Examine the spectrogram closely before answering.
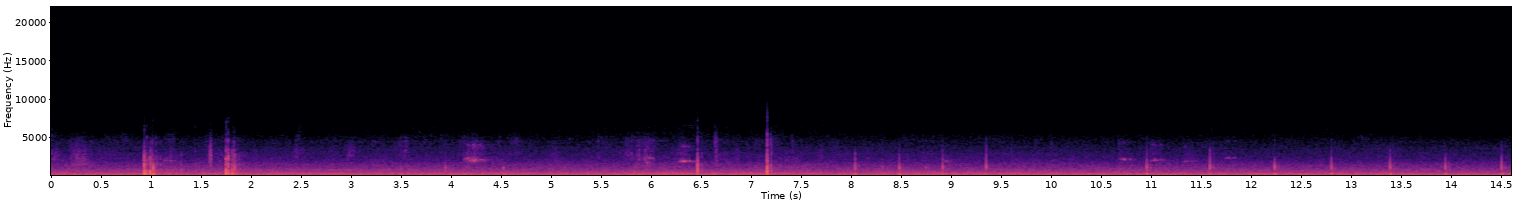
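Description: A tennis ball bounces on the ground as a player bounces it before serving.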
